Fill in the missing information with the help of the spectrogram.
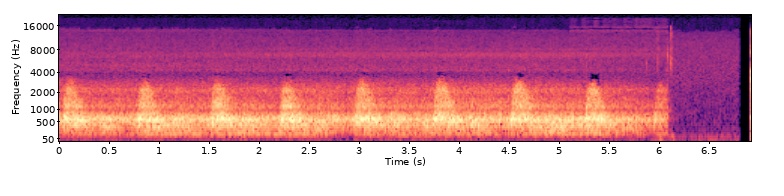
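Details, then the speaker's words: Simulated pulsatile tinnitus, heard constantly in the ear for two years, normal results after four ENT visits: rhythmic heartbeat-like whooshing pulses, about 80 a minute, over a steady hiss. "I just hear my heartbeat and usually how the best way to describe this i but if you've ever had an ultrasound of your heart the sound that it makes without within that ultrasound is the exact sound that I hear in my ear 24/7 literally all of the time"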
